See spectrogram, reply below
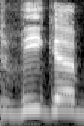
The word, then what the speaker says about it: Vega: Dean is right if we live 3,000 years ago. – Oh, snap. He does have like a very old iPhone. – That's the classical pronunciation. – Okay. – The old pronunciation. – He's happy with that. He's making motions like, this is great. – Yeah. Most people today say Vega, okay, rather than Vega.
